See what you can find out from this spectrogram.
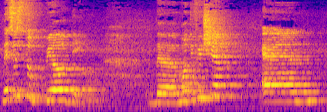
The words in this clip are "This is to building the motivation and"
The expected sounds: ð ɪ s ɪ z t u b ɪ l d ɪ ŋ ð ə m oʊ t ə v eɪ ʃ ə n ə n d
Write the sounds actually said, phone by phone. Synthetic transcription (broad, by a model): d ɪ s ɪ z t u b ɪ l d ɪ ŋ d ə m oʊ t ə f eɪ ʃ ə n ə n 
